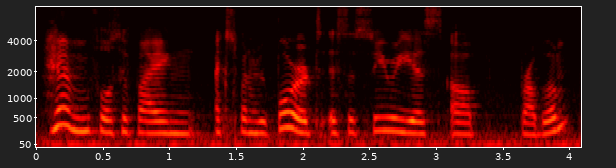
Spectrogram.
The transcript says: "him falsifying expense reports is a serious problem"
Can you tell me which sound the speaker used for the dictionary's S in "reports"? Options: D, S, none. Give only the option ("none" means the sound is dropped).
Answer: none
